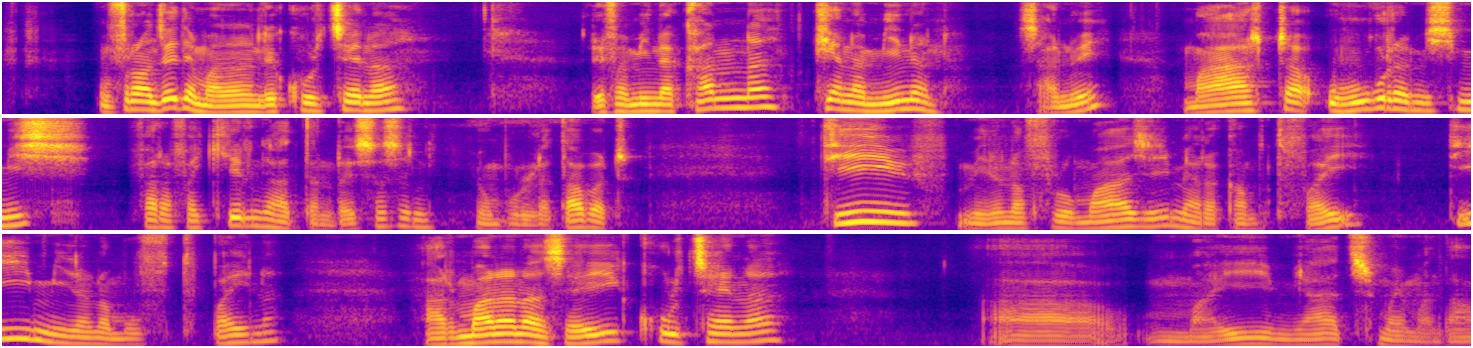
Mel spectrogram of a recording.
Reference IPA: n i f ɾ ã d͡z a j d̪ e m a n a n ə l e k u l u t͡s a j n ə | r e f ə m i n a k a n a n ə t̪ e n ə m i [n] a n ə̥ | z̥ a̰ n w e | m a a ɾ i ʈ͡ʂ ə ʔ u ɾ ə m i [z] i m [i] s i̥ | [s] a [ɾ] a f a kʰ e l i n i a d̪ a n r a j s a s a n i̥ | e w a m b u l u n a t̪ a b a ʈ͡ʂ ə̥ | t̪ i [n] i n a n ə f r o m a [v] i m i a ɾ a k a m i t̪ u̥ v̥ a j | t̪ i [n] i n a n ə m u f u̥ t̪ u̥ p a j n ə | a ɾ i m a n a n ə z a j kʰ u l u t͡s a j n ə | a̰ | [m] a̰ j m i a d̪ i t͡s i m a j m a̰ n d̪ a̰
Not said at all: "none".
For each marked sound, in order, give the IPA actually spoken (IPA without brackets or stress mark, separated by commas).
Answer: n, s, i, f, ɾ, m, z, m, m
